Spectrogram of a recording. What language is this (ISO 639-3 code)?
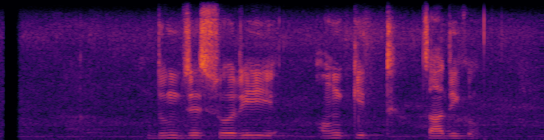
nep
